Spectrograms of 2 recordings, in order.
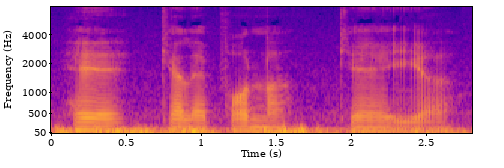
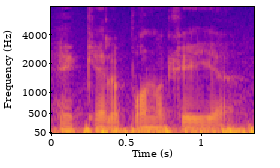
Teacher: Because in between the he, kelepona, and keia, there's no glottal stop, there's no okina there, so you don't need to make a jump. · Shown in: second take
